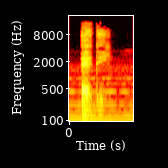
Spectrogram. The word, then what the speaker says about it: Eddie: me adi for short in english the name is pronounced eddie so please call me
